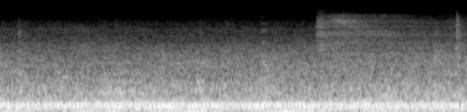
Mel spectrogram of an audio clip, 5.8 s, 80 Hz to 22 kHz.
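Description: A JR 211-series electric train standing at the platform with its doors open, its on-board equipment giving a steady hum with a low tone that pulses, cutting out briefly about once a second. Two short clicks come about four seconds in and near the end.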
